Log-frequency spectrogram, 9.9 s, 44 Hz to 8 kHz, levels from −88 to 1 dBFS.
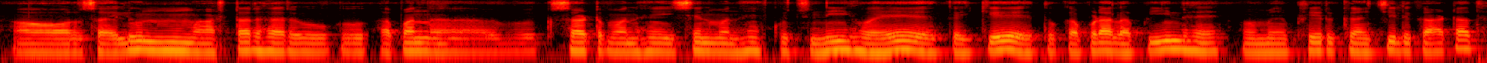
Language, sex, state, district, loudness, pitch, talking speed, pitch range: Chhattisgarhi, male, Chhattisgarh, Jashpur, -40 LUFS, 115 Hz, 150 wpm, 110-125 Hz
